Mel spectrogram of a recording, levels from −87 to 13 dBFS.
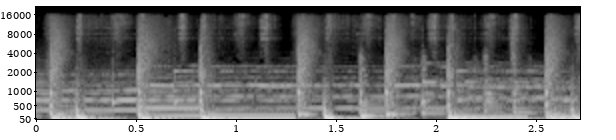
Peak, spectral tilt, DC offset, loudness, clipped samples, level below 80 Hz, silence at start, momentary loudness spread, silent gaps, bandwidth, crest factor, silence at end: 0 dBFS; -5.5 dB/octave; under 0.1%; -14 LUFS; under 0.1%; -12 dBFS; 0 s; 3 LU; none; 16.5 kHz; 10 dB; 0 s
